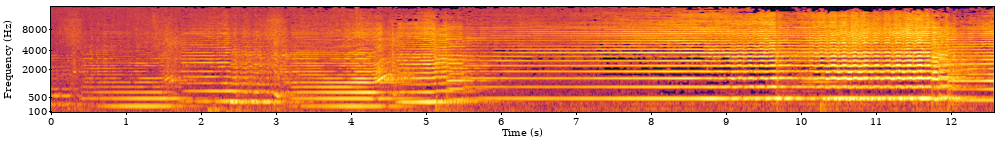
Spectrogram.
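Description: Cello bowed in slow, sustained high notes, sliding up into several of them. From about halfway one long note is held, with vibrato that widens as it gets louder toward the end.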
